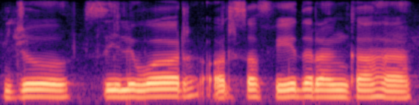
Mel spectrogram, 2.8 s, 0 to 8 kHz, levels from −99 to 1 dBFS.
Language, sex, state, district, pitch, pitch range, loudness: Hindi, male, Jharkhand, Garhwa, 155 Hz, 150-160 Hz, -12 LUFS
